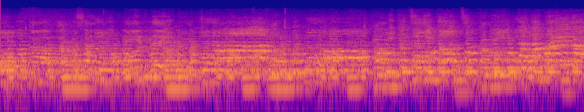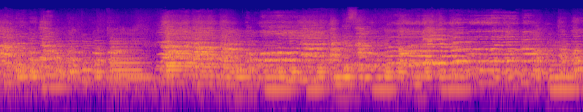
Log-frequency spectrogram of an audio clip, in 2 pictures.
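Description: Mixed choir of women's and men's voices singing with grand piano accompaniment, with a short break between phrases about eleven seconds in.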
